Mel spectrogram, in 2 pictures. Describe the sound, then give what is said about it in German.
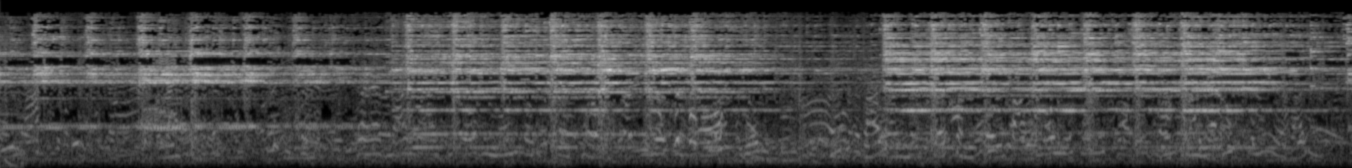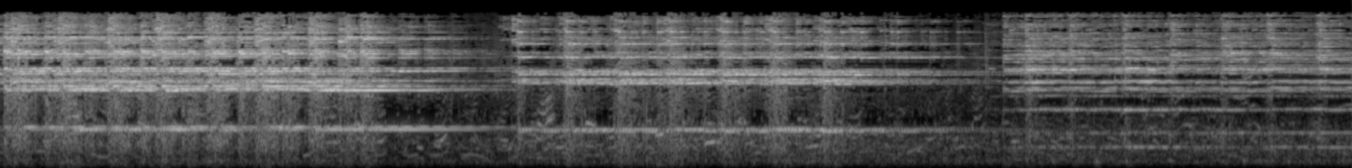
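Dense, continuous clanging of many costume bells shaken together at a Fastnacht carnival custom in the Pitztal, Tyrol: the bells of the Singesler, fool figures of the Tyrolean Oberland. Loud, surging in several waves with brief shifts between bursts, a bright metallic din filling the whole stretch. “das Glockenläuten von Fastnachtsbräuchen im Tiroler Pitztal, die Glocken der Singesler, der Narrenfiguren des Tiroler Oberlandes.”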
